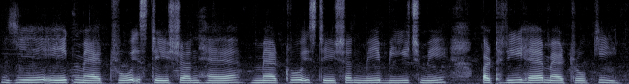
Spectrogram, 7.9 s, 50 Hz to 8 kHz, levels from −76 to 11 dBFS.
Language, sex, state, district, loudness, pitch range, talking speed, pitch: Hindi, female, Uttar Pradesh, Lucknow, -16 LUFS, 195-220 Hz, 105 wpm, 210 Hz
